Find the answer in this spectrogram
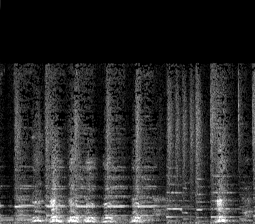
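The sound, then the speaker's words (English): A man's big dogs bark in a quick series of loud woofs, pausing briefly before one more bark near the end, with a steady tonal hum running underneath. “The ugly duckling sees a man with big dogs.”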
